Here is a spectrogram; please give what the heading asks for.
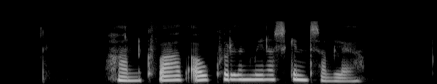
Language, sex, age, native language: Icelandic, female, 20-29, Icelandic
